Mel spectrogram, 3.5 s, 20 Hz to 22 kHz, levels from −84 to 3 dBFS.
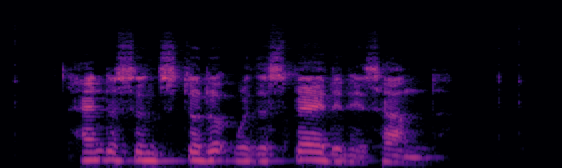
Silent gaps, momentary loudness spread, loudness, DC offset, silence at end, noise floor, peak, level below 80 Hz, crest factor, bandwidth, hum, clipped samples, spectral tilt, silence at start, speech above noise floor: none; 8 LU; -37 LUFS; under 0.1%; 0.75 s; -70 dBFS; -22 dBFS; -78 dBFS; 18 dB; 13.5 kHz; none; under 0.1%; -3.5 dB/octave; 0.4 s; 30 dB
